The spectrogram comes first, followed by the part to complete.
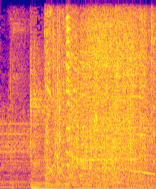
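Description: A sudden loud rumbling sound effect about half a second in, with a rushing noise and sweeping tones that slowly fall away, over the background score.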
